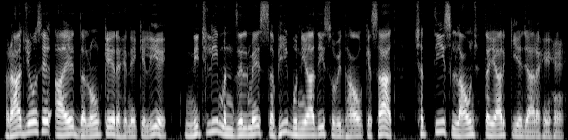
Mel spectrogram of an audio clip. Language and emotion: Hindi, neutral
